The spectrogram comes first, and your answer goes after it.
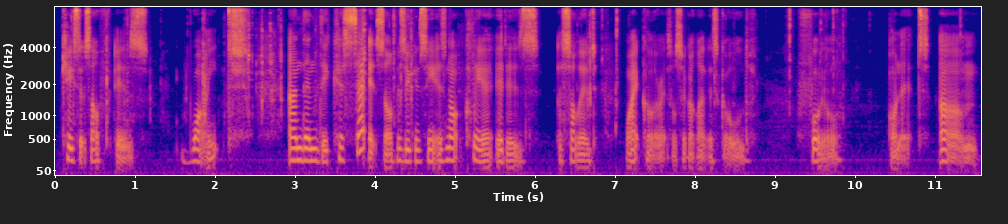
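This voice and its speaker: Nerdy vampire record-shop clerk played by a man, friendly and chatty, mid pitch with gravelly fry, ASMR roleplay with faint background noise. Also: fairly bright tone, full character voice. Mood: absorbed, nerdy. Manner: hesitant, chatty, nerdy explaining. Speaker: shopkeeper character in ASMR roleplay. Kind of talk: soft ASMR roleplay, improvised rambling.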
